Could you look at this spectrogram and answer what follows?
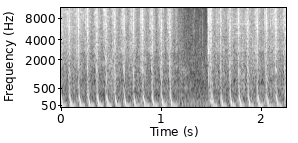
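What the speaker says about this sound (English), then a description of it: "when you get wall bangs like that" Automatic gunfire in Rainbow Six Siege rips through a wall in rapid, evenly spaced loud bursts, breaking off for a split second before the fast shots resume.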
